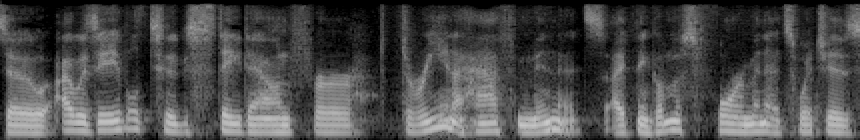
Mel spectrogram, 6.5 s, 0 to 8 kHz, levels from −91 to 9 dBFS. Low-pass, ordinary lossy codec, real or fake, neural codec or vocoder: 7.2 kHz; MP3, 64 kbps; fake; codec, 16 kHz, 1.1 kbps, Voila-Tokenizer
